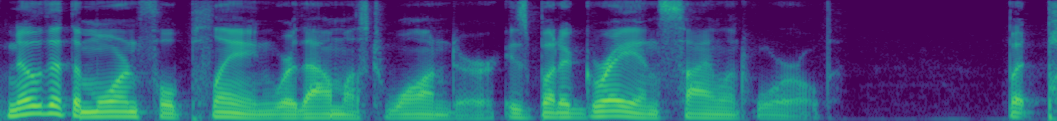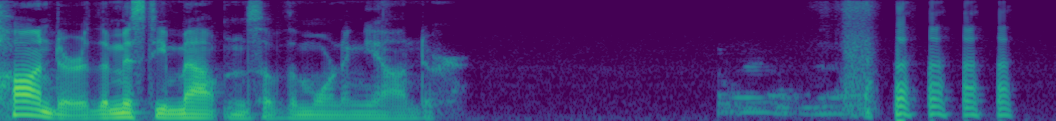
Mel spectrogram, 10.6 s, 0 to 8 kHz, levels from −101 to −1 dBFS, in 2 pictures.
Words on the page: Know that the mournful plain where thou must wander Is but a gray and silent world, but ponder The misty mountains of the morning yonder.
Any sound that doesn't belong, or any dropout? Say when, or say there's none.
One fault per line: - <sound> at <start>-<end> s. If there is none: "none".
- laugh at 8.9-10.4 s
